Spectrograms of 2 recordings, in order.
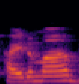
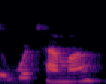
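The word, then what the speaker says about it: Huitema: I've always pronounced it Haidama, but apparently it's Witema.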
